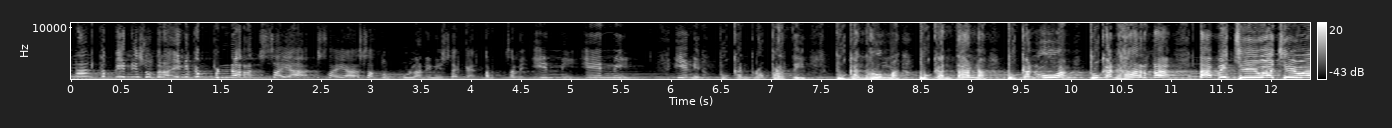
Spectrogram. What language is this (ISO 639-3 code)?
ind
